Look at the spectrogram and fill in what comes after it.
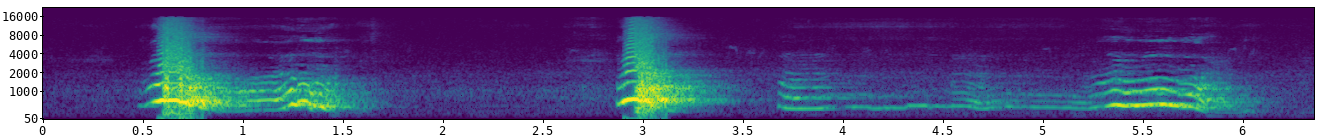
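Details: Playful barking from a two-year-old male whippet excited by a broom: a sharp bark trailing into a whine, a pause, another bark, then long wavering howl-like whines rising at the end.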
